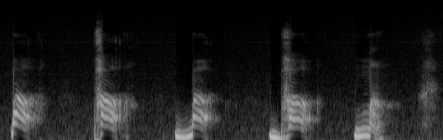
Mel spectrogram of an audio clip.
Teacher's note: प फ, हर एक में ओठ हमारे एक दूसरे को टकराएंगे। प, फ, ब, भ, म। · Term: प वर्ग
